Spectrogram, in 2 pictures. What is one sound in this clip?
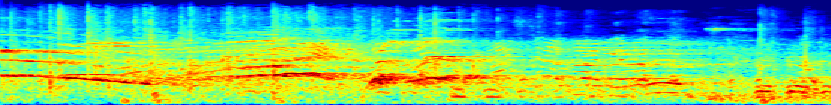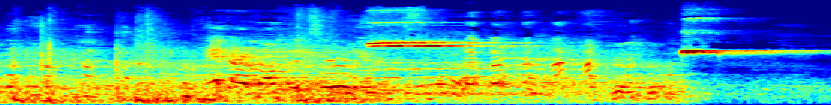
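Young girls chatter and call out across the hall.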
